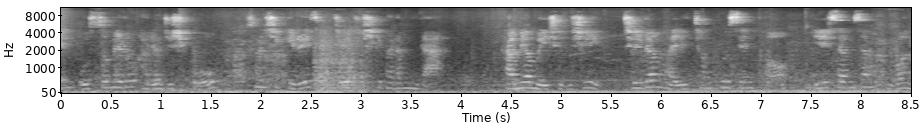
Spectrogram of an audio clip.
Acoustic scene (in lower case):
bus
